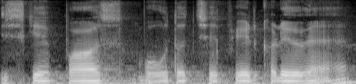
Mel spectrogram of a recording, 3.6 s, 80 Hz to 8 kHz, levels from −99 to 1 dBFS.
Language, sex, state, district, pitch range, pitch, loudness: Hindi, male, Uttar Pradesh, Saharanpur, 100-105 Hz, 100 Hz, -18 LUFS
